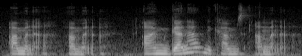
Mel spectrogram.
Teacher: And sometimes in fast speech, we drop the G sound.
